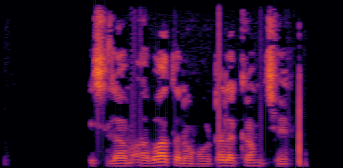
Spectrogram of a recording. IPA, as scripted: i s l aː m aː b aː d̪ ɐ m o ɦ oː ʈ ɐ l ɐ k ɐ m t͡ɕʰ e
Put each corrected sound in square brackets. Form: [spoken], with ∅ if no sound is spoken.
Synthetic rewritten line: i s l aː m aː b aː [t̪] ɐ [n] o ɦ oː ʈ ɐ l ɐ k ɐ m t͡ɕʰ e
